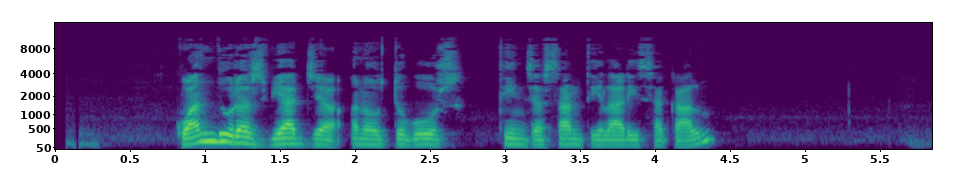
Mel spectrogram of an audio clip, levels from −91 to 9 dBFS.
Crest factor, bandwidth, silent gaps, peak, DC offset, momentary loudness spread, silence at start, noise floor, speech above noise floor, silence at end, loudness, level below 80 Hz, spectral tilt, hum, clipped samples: 20 dB; 9.6 kHz; none; -2 dBFS; under 0.1%; 13 LU; 0.8 s; -69 dBFS; 49 dB; 1.45 s; -21 LUFS; -64 dBFS; -7 dB/octave; none; under 0.1%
